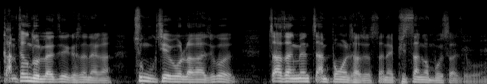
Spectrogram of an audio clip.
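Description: A middle-aged man preaching a sermon, conversational, dropping constant questioning prompts to the congregation and swinging between emphatic raised lines and quiet low asides. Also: animated, fast. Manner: tells anecdotes casually, with informal speech mixed in. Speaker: pastor.

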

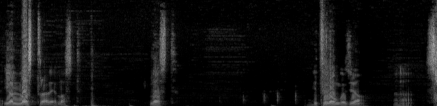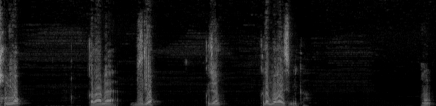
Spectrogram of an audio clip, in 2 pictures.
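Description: A man's voice: mid-range voice, creaky, a little mellow, breathy edge. A male pastor preaching a sermon, emphatic and rhetorical, often calling on the congregation for assent. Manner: emphatic, rhetorical, frequent interjections asking for assent.

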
